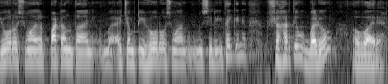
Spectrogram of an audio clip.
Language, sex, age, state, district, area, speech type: Kashmiri, male, 30-45, Jammu and Kashmir, Srinagar, rural, spontaneous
